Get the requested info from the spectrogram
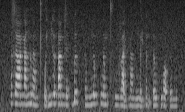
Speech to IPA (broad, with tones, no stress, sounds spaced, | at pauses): z aː˧ ŋ a˨˦ n l a̤˨˩ m t̪ʰ o̰˧˨ j ɲ ɨ˨˦ ə̯ ʔ a˧ m z ə˨˩ t̚ ɓ əː˦˥ p̚ h ə̤˨˩ m ŋ ə˧ w k w ə˧ m t̪ʰ ṳ˨˩ v a̰˧˨ j ŋ a̤˨˩ n ŋ ə̰˧˨ j ɗ ə̰˧˨ m ʔ ə˨˦ w h w ɔ˧ ʔ ə̤˨˩ m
